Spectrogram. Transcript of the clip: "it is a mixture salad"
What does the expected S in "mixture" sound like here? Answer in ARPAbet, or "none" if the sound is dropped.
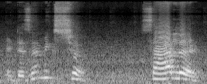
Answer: S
